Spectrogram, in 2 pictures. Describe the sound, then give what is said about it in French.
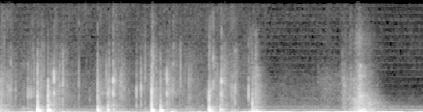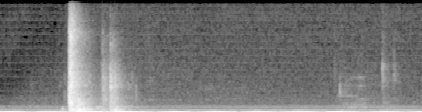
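In an audio drama, lift doors thud and footsteps thump, several knocking impacts in uneven rhythm, over a low pulsing hum that continues steadily underneath. “Et il y va prendre l'ascenseur.”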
